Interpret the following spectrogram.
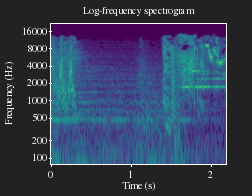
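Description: Fight-scene music with added sound effects: a hit right at the start, then a sudden sharp sword swish about one and a half seconds in, followed by a high ringing tone.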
